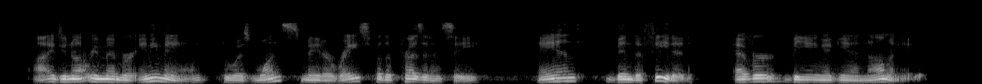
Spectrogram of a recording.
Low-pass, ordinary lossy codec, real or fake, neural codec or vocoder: 7.2 kHz; Opus, 16 kbps; real; none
